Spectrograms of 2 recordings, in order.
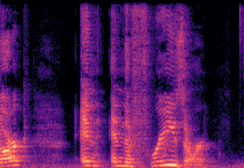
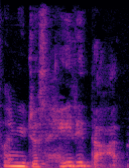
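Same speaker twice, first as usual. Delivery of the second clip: whispered aside; 9 dB quieter than usual. Real, not acted. Aside to viewers.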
